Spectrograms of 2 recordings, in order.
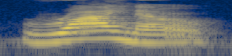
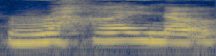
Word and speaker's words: rhino: When we have the combination of R and H together, we remove the H and we just pronounce the R sound. For example, rhino. So we don't try and say like rhino. It's really hard. So cut the H. Rhino.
